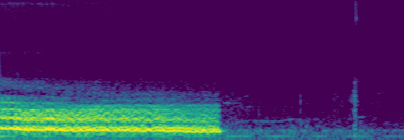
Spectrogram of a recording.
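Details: Female house cat in estrus, one year eight months old, kept indoors, giving a low moan while her owner wipes her. A rough, throbbing drone lasts about two seconds, then near silence with one faint click. Smartphone recording.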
